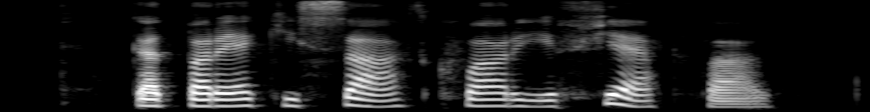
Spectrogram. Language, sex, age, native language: Icelandic, female, 50-59, English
